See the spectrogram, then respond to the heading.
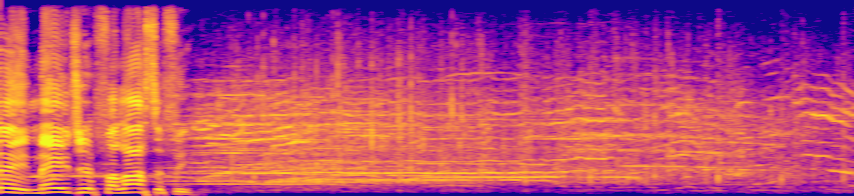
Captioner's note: audience applauds and cheers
